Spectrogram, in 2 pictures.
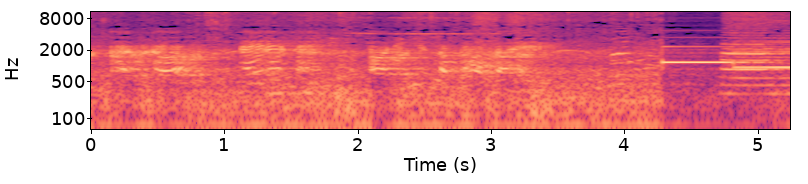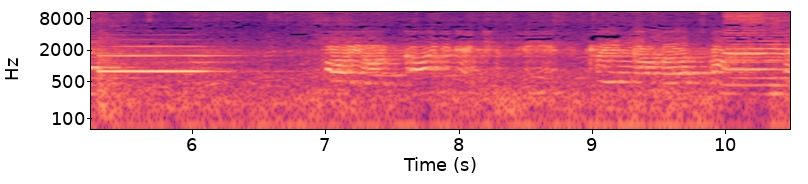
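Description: Voices, broken about four seconds in by a loud, sustained railway horn lasting about two seconds, which steps from one note to a chord and then down to a lower note before the voices return.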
